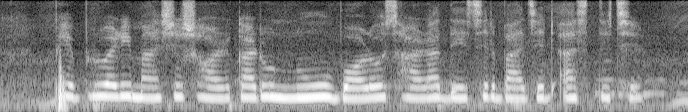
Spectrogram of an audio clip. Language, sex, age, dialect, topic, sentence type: Bengali, female, 18-24, Western, banking, statement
